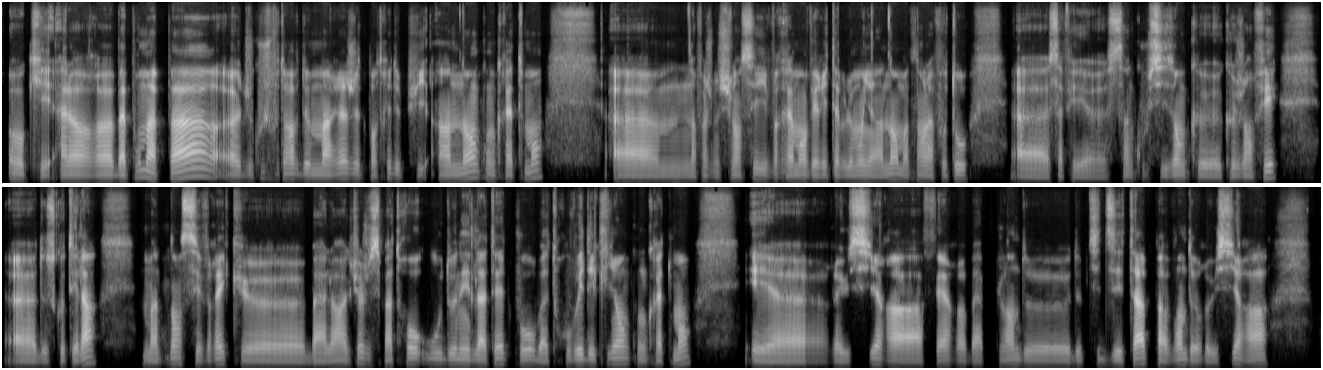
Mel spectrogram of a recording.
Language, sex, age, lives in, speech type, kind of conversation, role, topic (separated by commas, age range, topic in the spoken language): French, male, 20-24, France, conversation, advice, user, Comment puis-je découper un grand objectif en petites étapes ?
